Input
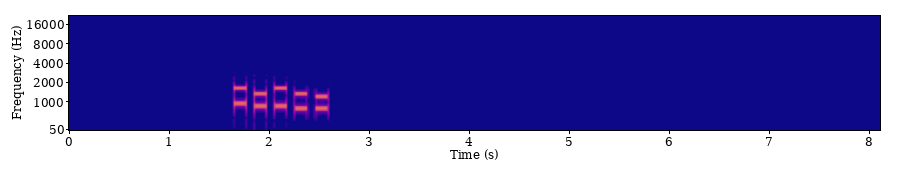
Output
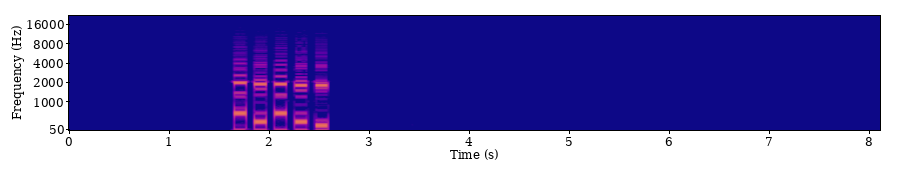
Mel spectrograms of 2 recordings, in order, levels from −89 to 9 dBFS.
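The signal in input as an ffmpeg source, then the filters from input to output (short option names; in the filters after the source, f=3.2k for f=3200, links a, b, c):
-f lavfi -i "aevalsrc='0.0355*clip(min(mod(t,0.203),0.124-mod(t,0.203))/0.002,0,1)*(eq(floor(t/0.203),0)*(sin(2*PI*941*mod(t,0.203))+sin(2*PI*1633*mod(t,0.203)))+eq(floor(t/0.203),1)*(sin(2*PI*852*mod(t,0.203))+sin(2*PI*1336*mod(t,0.203)))+eq(floor(t/0.203),2)*(sin(2*PI*852*mod(t,0.203))+sin(2*PI*1633*mod(t,0.203)))+eq(floor(t/0.203),3)*(sin(2*PI*770*mod(t,0.203))+sin(2*PI*1336*mod(t,0.203)))+eq(floor(t/0.203),4)*(sin(2*PI*770*mod(t,0.203))+sin(2*PI*1209*mod(t,0.203))))':d=1.015:s=44100"
-filter_complex "[0:a]afftfilt=real='real(if(lt(b,960),b+48*(1-2*mod(floor(b/48),2)),b),0)':imag='imag(if(lt(b,960),b+48*(1-2*mod(floor(b/48),2)),b),0)':win_size=2048:overlap=0.75,asplit=2[a][b];[b]aeval=exprs='clip(val(0),-1,0.0211)':c=same,volume=-5dB[c];[a][c]amix=inputs=2:normalize=0"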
